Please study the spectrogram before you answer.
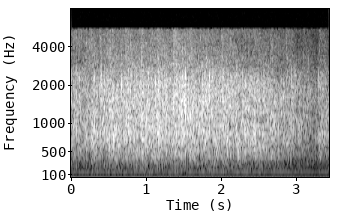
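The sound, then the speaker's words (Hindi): Loud applause from an audience at an event for a large spiritual organisation: dense, steady clapping that holds evenly for a few seconds and eases slightly toward the end. “हाँ जोर से तालियां बजा लीजिए”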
